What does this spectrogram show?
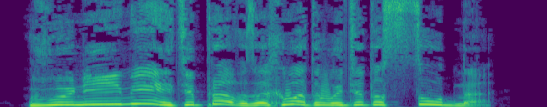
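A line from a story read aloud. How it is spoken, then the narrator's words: Exclamation. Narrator (Russian): воскликнул один из террористов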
